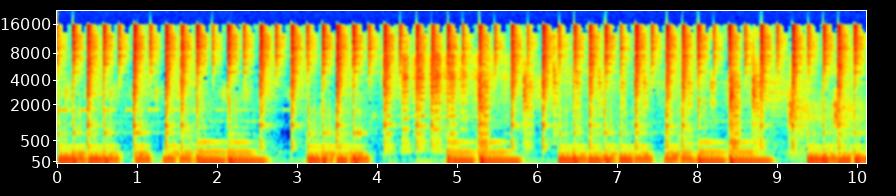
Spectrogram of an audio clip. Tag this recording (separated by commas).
Music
